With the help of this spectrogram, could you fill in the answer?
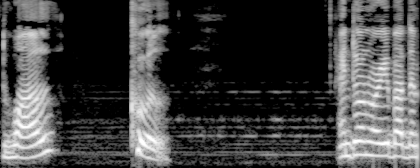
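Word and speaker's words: Djwal Khul: It's DJWAL, KHUL.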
